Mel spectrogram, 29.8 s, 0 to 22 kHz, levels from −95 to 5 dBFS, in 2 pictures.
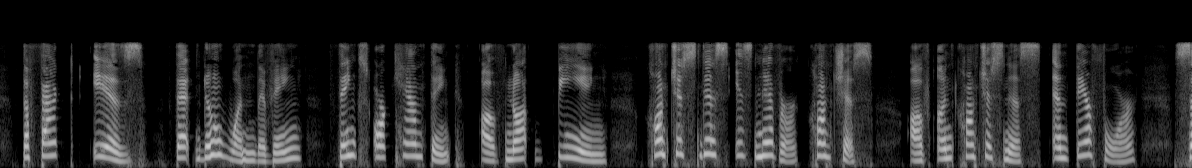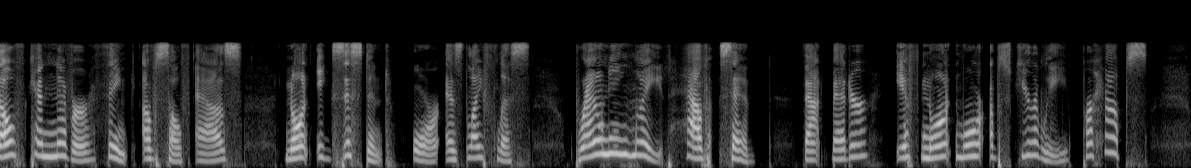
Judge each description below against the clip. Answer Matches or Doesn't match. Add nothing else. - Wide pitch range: Matches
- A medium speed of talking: Doesn't match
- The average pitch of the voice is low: Doesn't match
